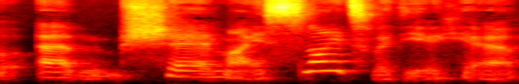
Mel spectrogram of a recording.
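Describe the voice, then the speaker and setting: A woman with medium pitch and vocal fry speaks at a fairly slow pace. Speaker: college faculty administrator. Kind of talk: presentation. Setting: video call. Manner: serious.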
